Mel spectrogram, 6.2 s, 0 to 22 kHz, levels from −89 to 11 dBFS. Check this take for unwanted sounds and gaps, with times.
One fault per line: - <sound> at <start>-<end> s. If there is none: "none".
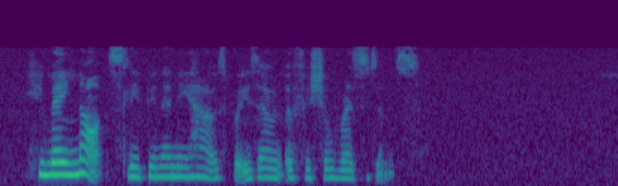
none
